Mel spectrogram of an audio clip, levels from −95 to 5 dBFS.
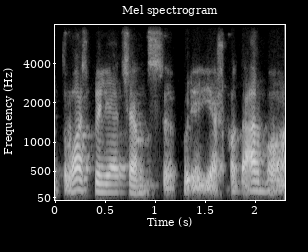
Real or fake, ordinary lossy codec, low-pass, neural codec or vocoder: fake; Opus, 32 kbps; 7.2 kHz; vocoder, 22.05 kHz, 80 mel bands, HiFi-GAN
